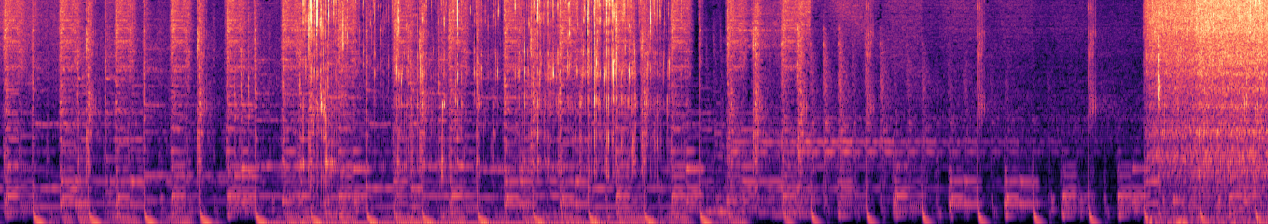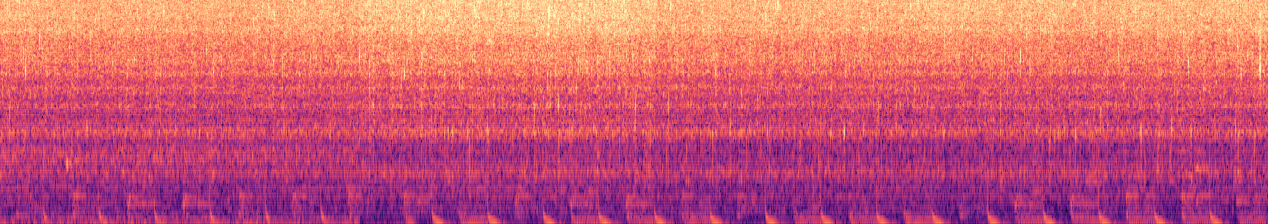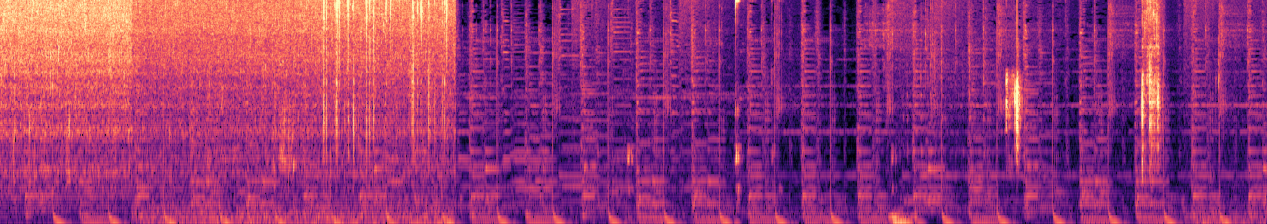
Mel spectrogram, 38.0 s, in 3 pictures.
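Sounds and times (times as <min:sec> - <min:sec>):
food sizzling in hot oil: 0:02.7 - 0:06.8, 0:11.5 - 0:30.0.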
